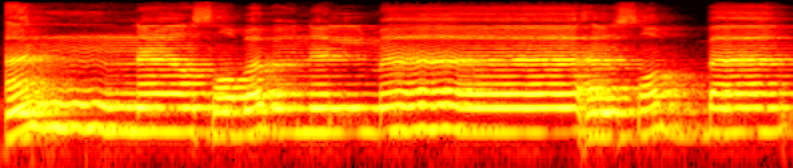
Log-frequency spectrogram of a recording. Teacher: ان میں نون مشدد پہ غنہ ہے · با ساکن پہ قلقلہ اور نا الف مدہ ہے ، لیکن اس کو الماء کے لام سے ملانا ہے، اظہار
